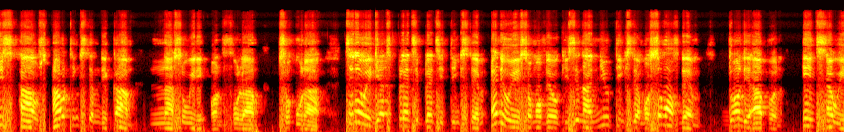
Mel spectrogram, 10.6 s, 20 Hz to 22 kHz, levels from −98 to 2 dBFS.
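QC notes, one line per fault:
Throughout, sample clock jitter: the converter's clock wanders by around a microsecond, so each sample lands slightly early or late at random. That timing error becomes a level error in proportion to how steeply the waveform is moving, so a fine hiss or grain rides on the audio, roughly 35 dB below it. It grows on loud, bright passages and falls away entirely when the sound stops.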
